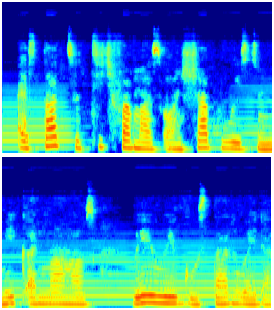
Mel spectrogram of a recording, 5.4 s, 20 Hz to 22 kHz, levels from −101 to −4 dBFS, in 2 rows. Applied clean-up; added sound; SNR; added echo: none; Brass instrument; 15 dB; none.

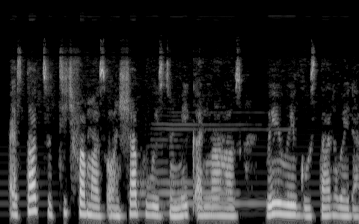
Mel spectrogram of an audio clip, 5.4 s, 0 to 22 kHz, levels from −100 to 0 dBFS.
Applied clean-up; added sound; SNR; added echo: classical method spectral subtraction.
